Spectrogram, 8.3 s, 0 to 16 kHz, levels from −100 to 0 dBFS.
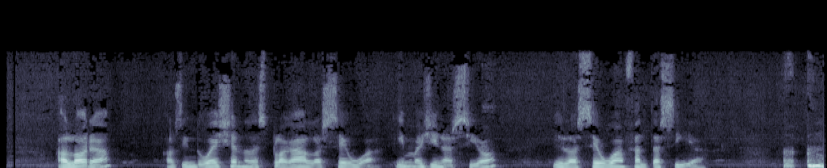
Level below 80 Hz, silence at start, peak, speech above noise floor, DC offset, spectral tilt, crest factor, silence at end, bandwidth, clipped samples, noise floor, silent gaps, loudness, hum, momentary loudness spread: -72 dBFS; 0.6 s; -6 dBFS; 36 dB; under 0.1%; -6 dB/octave; 20 dB; 0 s; 11.5 kHz; under 0.1%; -61 dBFS; none; -27 LUFS; none; 15 LU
